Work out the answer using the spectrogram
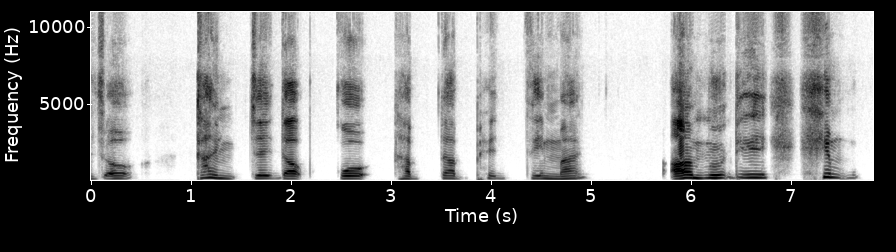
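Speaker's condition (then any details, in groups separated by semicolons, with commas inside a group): Brain lesion disability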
